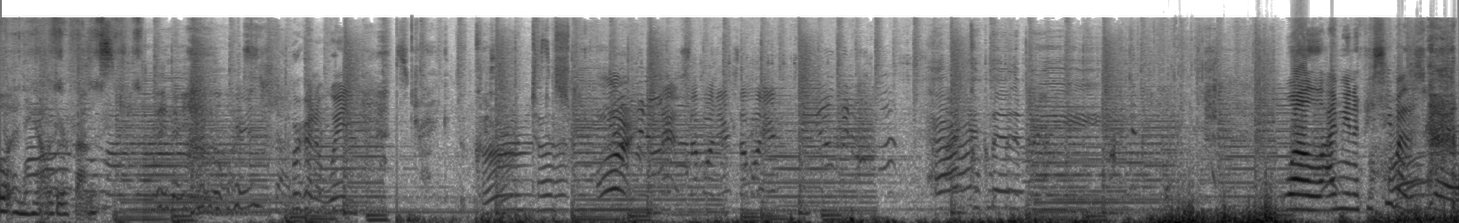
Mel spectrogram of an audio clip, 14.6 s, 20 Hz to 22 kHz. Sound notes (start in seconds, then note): 2.0 laughing; 6.1 game players quietly chattering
